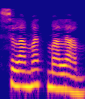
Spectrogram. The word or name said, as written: selamat malam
